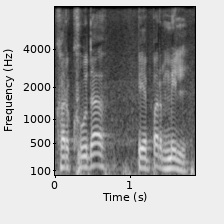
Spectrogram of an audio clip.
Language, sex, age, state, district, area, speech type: Urdu, male, 18-30, Uttar Pradesh, Saharanpur, urban, spontaneous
